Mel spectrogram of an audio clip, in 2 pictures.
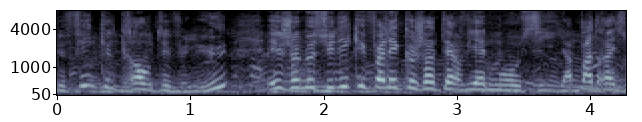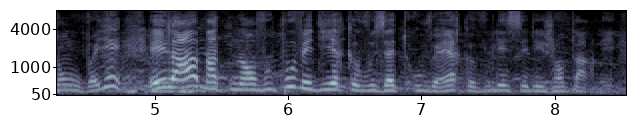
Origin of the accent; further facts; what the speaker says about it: Montreuil, Île-de-France, France; je viens de Montreuil, comme quoi, c'est plutôt...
